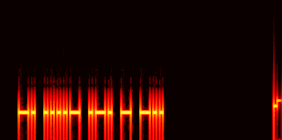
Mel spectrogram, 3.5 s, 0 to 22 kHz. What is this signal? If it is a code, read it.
Morse code, heard as a keyed tone, about 30 wpm, 700 Hz. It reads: N4RTD
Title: USA Call Signs Repeated 3x 30wpm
